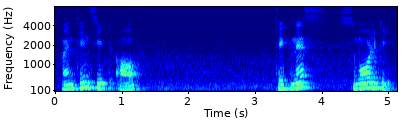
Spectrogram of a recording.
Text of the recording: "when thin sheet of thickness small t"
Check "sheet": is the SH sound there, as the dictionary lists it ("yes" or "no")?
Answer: no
